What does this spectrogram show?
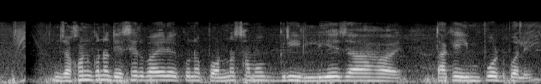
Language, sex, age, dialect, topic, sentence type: Bengali, male, 18-24, Western, banking, statement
